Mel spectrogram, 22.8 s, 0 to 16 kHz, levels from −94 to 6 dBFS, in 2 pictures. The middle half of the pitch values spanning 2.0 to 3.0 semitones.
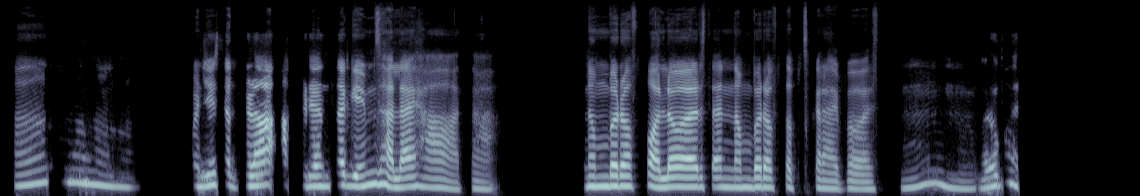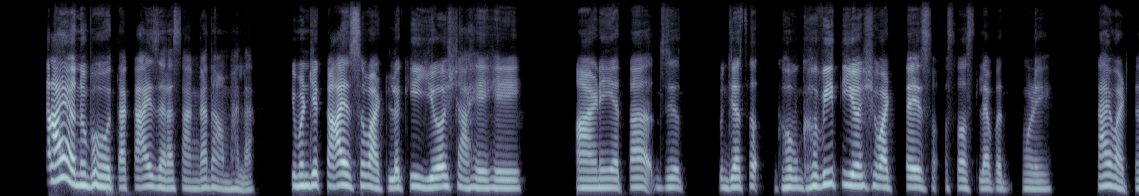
No: average, 3.4 semitones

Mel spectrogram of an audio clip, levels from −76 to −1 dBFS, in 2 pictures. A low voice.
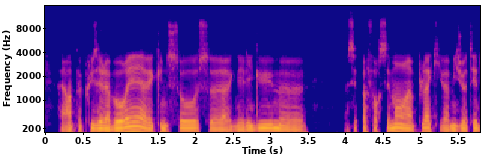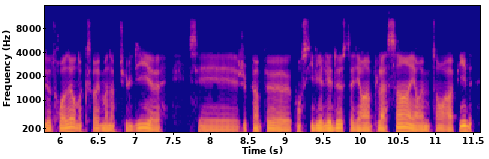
Yes: very low, 95 Hz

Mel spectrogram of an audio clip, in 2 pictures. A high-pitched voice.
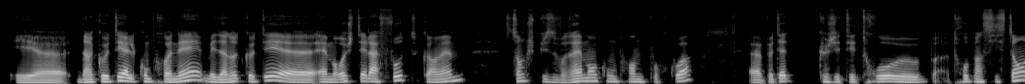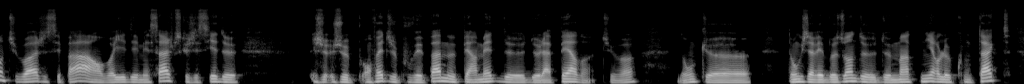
No: low, 120 Hz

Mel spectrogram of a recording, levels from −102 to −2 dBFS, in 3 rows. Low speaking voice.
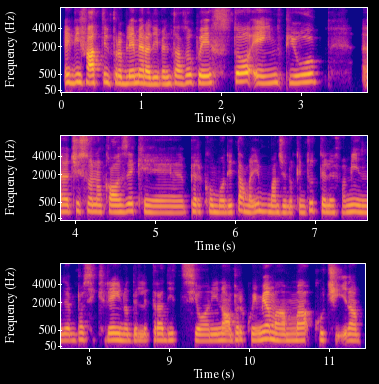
No: high, 200 Hz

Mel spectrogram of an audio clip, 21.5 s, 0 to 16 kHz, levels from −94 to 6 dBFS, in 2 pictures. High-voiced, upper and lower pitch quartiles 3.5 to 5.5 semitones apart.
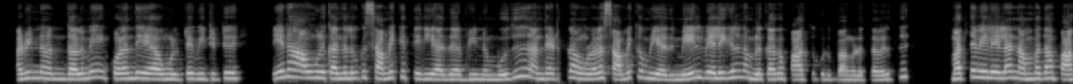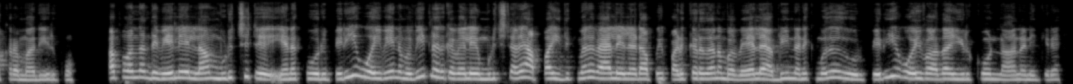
No: high, 235 Hz; average, 2.8 semitones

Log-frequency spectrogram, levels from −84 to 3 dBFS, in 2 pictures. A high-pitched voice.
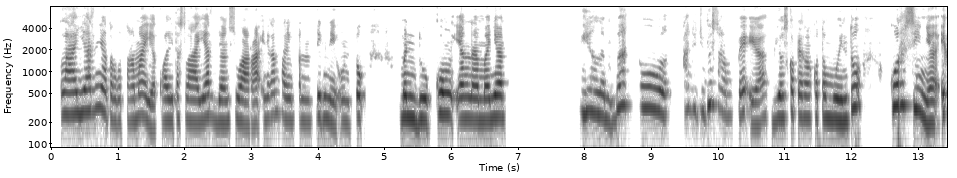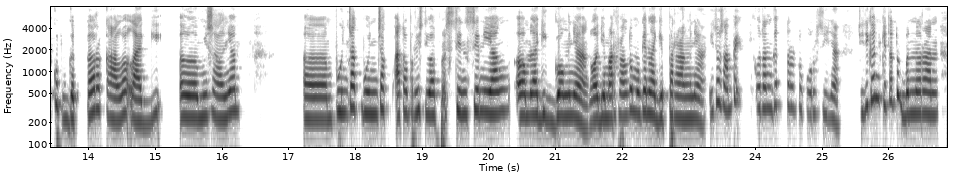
Yes: high, 245 Hz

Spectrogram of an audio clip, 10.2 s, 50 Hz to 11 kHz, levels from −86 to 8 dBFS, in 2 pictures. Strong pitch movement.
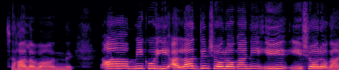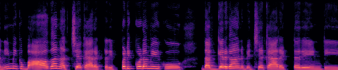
Yes: wide, 5.7 semitones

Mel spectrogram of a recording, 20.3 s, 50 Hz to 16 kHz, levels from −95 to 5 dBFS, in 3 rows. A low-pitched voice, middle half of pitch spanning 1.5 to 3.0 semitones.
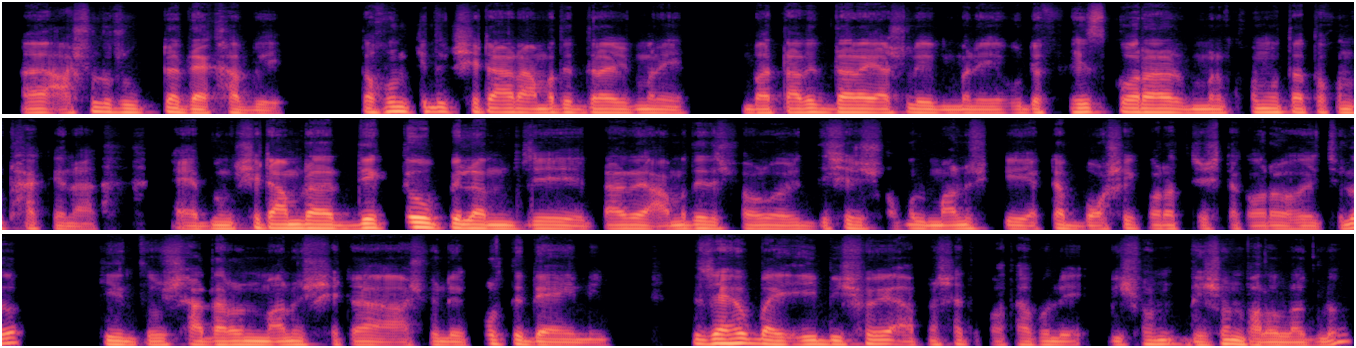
Yes: low, 110 Hz; narrow, 2.5 semitones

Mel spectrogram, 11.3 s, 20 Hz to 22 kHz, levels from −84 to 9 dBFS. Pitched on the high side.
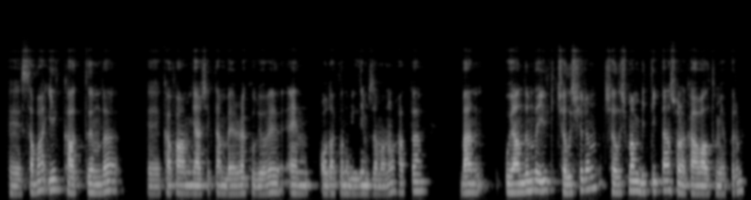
No: low, 125 Hz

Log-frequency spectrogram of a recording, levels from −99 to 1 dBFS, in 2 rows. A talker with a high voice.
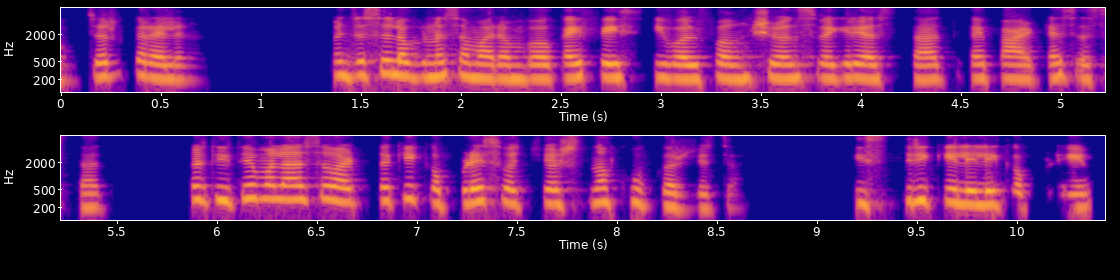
Yes: high, 230 Hz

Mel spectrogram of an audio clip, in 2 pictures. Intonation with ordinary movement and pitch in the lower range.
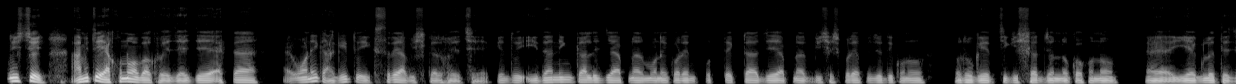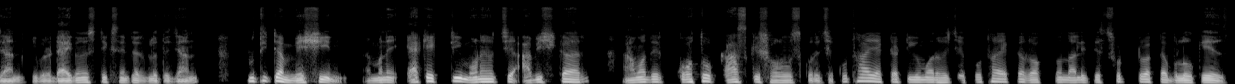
Yes: average, 3.3 semitones; low, 100 Hz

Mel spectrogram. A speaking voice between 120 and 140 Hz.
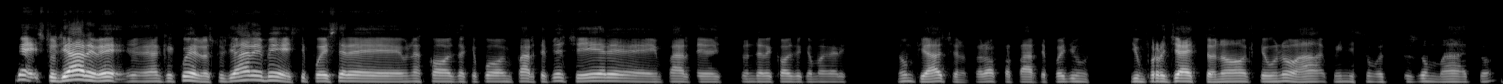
Yes: low, 135 Hz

